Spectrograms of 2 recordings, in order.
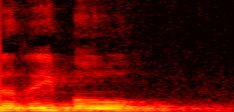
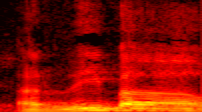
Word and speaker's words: الربا: نحو الألف المكتوبة في واو الصلاة والزكاة والربا، ما أحد يقول الربو ولا أحد يقول الزكو، كله شو بيقول؟ الربا والزكاة.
